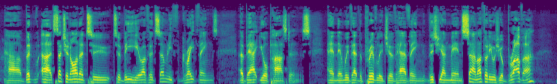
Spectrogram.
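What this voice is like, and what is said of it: Australian accent. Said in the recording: “I was born in Germany, so I got a German name, but I grew up in Australia, so I have the Australian accent.”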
